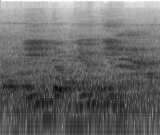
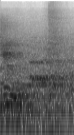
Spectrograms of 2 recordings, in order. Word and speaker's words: ewe: Imagine somebody trying to pronounce this as E-W-E, the way it appears.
